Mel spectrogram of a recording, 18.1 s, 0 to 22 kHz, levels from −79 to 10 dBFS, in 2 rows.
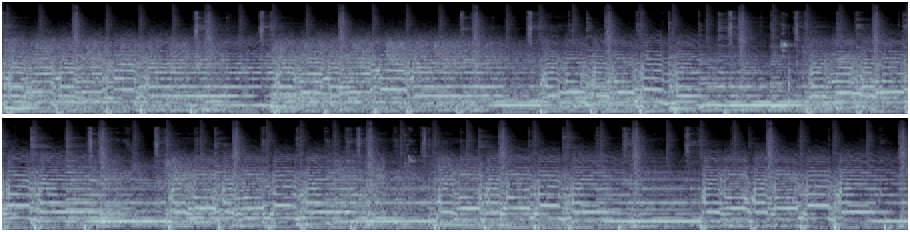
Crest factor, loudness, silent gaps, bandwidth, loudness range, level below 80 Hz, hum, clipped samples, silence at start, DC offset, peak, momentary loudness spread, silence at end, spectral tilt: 12 dB; -13 LUFS; none; 19 kHz; 2 LU; -32 dBFS; none; under 0.1%; 0 s; under 0.1%; 0 dBFS; 3 LU; 0 s; -5 dB/octave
